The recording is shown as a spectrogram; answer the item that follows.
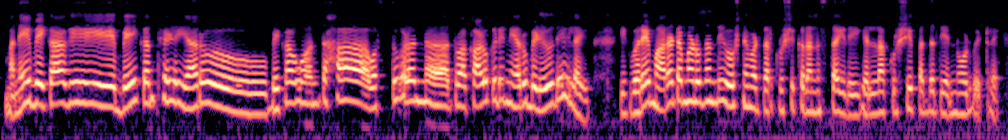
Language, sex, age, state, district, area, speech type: Kannada, female, 45-60, Karnataka, Chikkaballapur, rural, spontaneous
